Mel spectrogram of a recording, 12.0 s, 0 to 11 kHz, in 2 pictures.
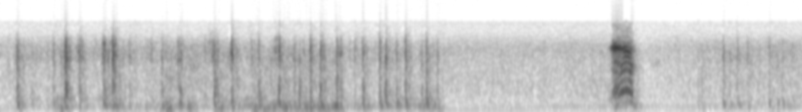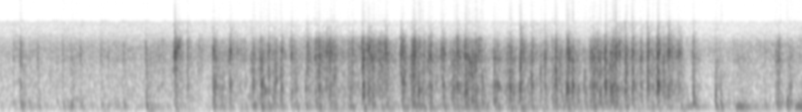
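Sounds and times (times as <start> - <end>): horse hooves galloping: 0.0 - 3.4, 5.2 - 12.0.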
